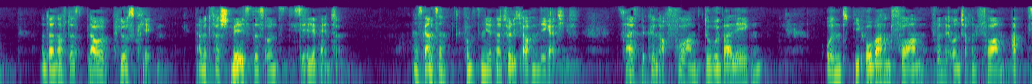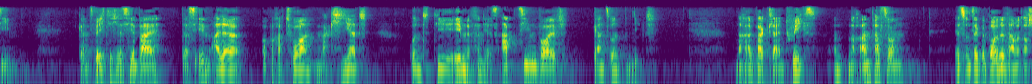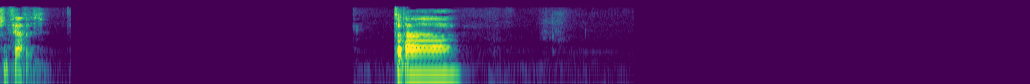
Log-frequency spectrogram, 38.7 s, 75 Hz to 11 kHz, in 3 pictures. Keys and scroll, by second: 15.1 v, 21.6 a, 23.9 BackSpace.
